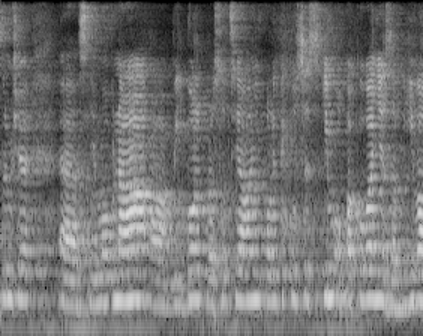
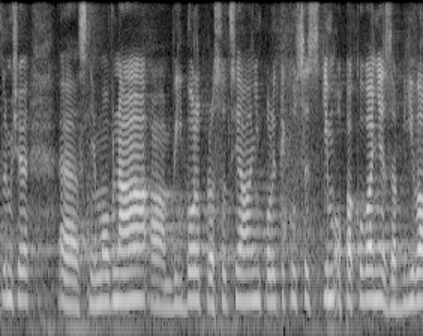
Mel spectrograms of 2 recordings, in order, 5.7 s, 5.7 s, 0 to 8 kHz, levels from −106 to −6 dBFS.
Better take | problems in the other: second | room echo; dies away in 0.9 s

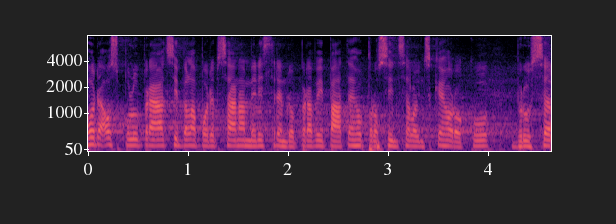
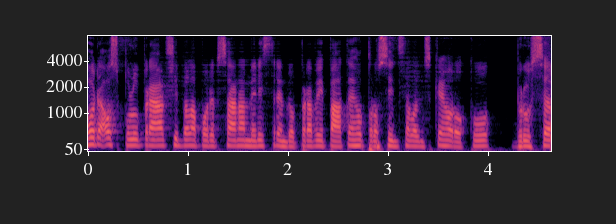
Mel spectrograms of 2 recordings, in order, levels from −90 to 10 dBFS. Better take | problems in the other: first | noise reduction (neural mask model DeepFilterNet 3)

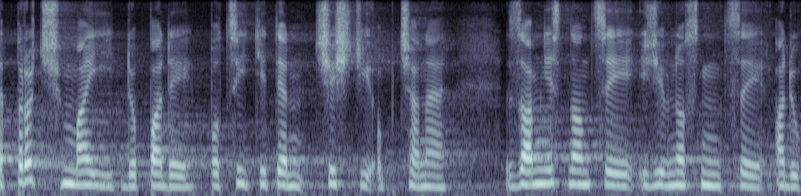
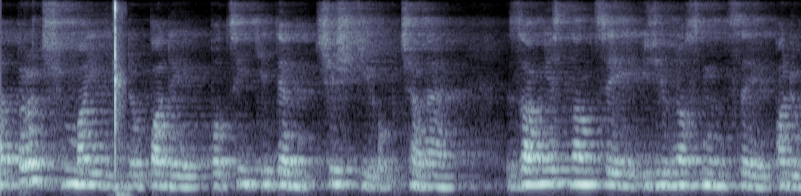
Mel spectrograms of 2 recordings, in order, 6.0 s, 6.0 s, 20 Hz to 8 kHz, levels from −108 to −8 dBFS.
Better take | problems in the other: first | background sound (Finger snapping); 3 dB below the speech // room echo; dies away in 0.7 s

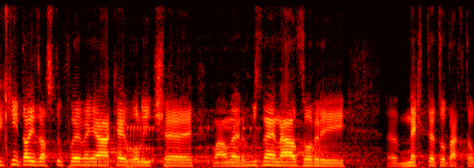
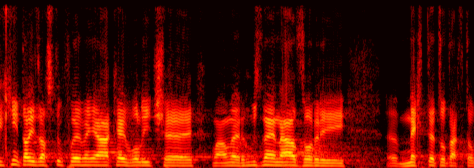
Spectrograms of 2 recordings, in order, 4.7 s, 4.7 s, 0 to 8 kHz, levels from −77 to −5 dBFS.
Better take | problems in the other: second | background sound (Burping, eructation); 13 dB below the speech

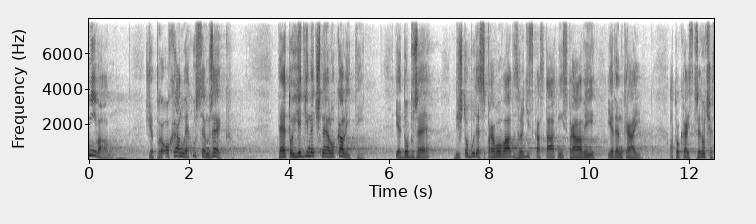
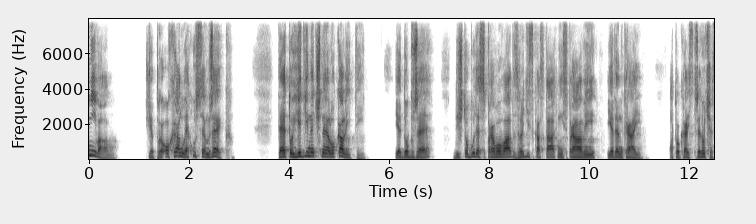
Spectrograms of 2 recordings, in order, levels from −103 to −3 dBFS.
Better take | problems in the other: first | noise reduction (neural mask model Resemble Enhance denoiser)

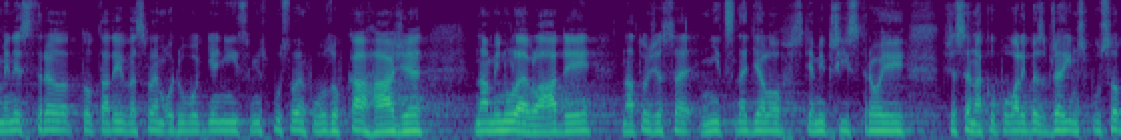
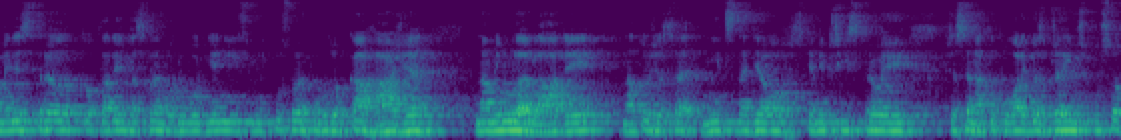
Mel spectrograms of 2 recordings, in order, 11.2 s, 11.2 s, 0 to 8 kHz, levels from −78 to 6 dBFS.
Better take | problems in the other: first | room echo; dies away in 1 s

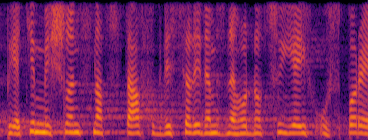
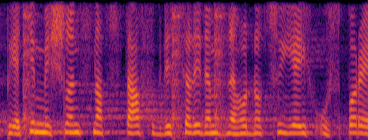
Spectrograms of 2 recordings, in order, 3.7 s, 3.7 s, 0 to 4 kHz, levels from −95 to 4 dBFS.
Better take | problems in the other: first | background sound (Hi-hat); 14 dB below the speech

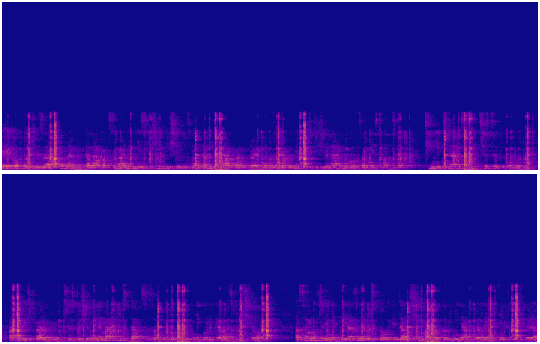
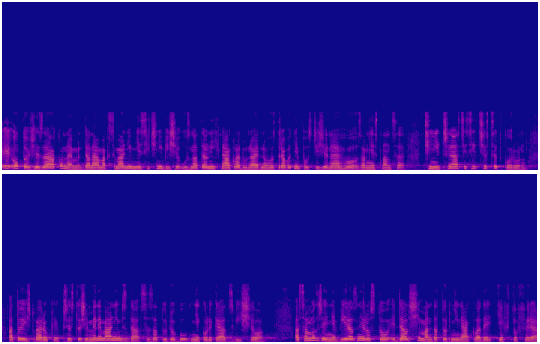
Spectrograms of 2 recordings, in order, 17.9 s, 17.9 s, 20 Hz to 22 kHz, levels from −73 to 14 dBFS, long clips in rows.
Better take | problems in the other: second | background sound (Dishes, pots, and pans); as loud as the speech // room echo; dies away in 0.8 s

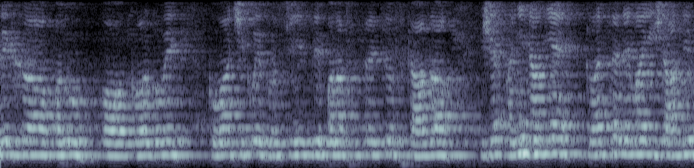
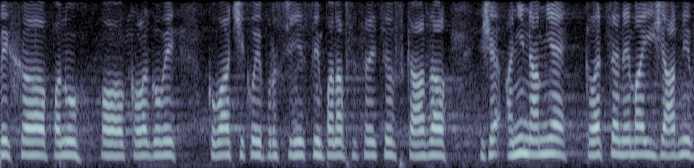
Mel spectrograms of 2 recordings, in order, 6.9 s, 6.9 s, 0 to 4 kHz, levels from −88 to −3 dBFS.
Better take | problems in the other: second | room echo; dies away in 0.9 s

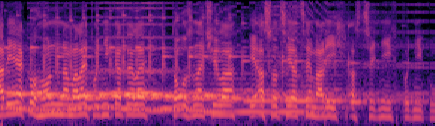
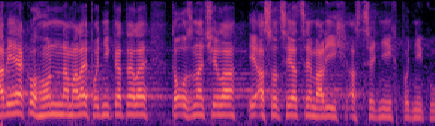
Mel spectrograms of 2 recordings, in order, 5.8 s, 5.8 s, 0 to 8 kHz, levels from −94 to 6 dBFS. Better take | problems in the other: second | background sound (Marimba, xylophone); 1 dB below the speech

